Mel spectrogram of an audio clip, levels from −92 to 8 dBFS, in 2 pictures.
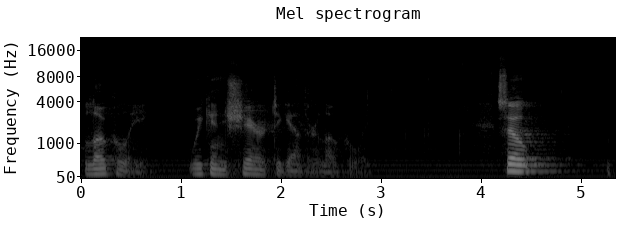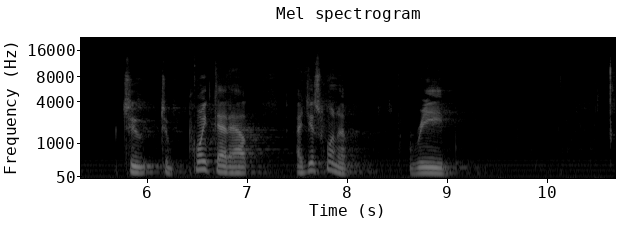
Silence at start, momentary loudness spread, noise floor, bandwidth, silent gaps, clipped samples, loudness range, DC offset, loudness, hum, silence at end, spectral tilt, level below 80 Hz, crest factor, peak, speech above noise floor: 0.05 s; 19 LU; -83 dBFS; 14.5 kHz; none; under 0.1%; 8 LU; under 0.1%; -53 LUFS; none; 0 s; -4 dB/octave; under -90 dBFS; 28 dB; -30 dBFS; 30 dB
